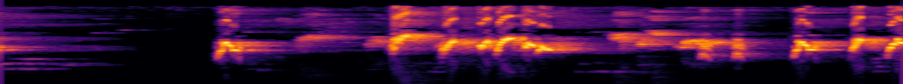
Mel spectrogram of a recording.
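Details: Red-whiskered bulbul song after a quiet start: clear, rippling whistled phrases of quick rising and falling notes, in two bursts separated by a short pause.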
